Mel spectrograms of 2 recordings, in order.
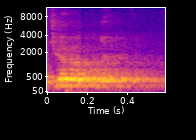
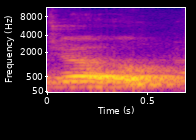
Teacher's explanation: In other words, you make the O shorter in the word joke than you make it in the word Joe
